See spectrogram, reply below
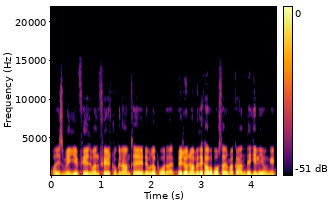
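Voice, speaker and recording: A man's voice: fairly even intonation, quick pace, smooth, soft background music. A man with a Lucknow Hindi accent, a developer's representative, answering questions outdoors and describing plots, parks and bank loans. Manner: pitches amenities and loan terms plainly. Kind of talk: answering interview questions on site. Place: outdoors at a plot site.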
